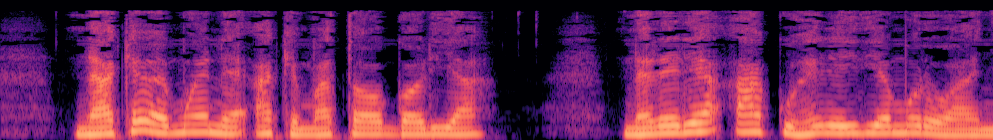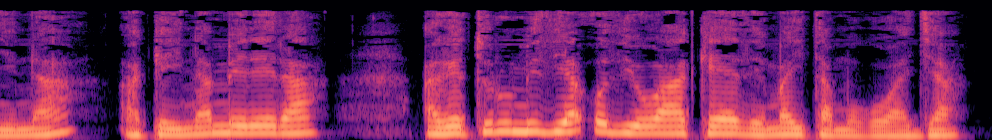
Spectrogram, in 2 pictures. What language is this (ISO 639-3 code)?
kik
